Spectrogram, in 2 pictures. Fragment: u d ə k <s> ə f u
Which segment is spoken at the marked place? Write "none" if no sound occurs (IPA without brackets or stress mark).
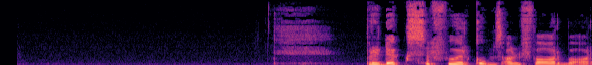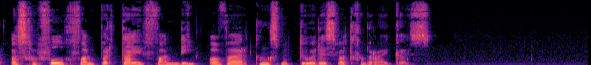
s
